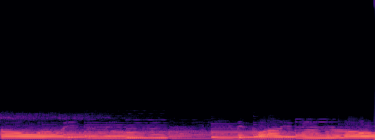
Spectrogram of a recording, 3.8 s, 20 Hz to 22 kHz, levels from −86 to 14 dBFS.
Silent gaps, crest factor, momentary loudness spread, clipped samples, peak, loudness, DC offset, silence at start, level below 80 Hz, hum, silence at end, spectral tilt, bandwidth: none; 12 dB; 11 LU; under 0.1%; -8 dBFS; -21 LUFS; under 0.1%; 0 s; -86 dBFS; none; 0 s; -8 dB/octave; 4.1 kHz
